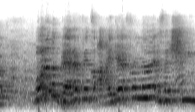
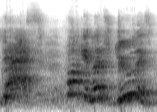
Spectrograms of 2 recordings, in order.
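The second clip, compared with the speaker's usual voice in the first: excited yell; 6 semitones higher, 4 dB louder, slower than usual. Retold or imitated.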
